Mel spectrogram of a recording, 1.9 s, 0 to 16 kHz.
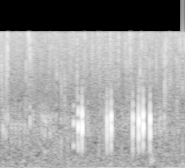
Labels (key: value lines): label: biophony, damselfish
recorder: SoundTrap 500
